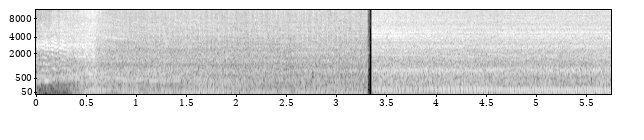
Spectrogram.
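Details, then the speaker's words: V8 with Holley Sniper EFI, magnetic pickup distributor, ECU timing control, static timing set to 15 degrees, fuel pump relay reinstalled; a few seconds cranking then catches cleanly into steady even low rumble, no misses; normal start and idle. "try to start the engine we're gonna confirm where the timing is go ahead and try to start it"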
